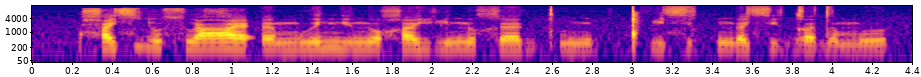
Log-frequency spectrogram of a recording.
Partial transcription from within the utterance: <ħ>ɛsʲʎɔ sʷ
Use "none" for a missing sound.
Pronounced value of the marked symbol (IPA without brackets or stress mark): ħ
